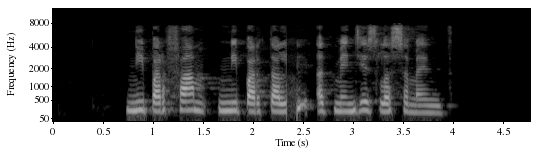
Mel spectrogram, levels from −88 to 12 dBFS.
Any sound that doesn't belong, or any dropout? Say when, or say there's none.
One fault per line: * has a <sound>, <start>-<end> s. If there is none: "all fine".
* has a dropout, 2.3-2.4 s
